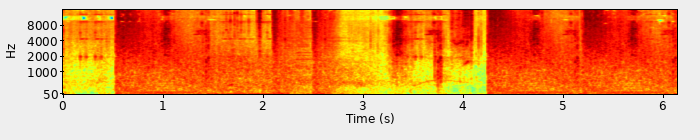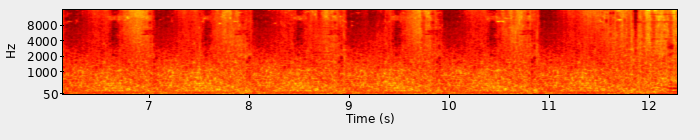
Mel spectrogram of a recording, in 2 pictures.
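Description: Gunfire and explosions from the shooting video game XSHOT, loud and sustained with repeated booming blasts and rapid shots, a brief lull near the start before the barrage resumes.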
